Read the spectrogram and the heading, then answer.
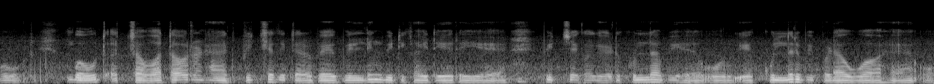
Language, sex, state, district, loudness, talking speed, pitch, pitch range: Hindi, male, Rajasthan, Bikaner, -19 LUFS, 190 wpm, 95 Hz, 90-105 Hz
